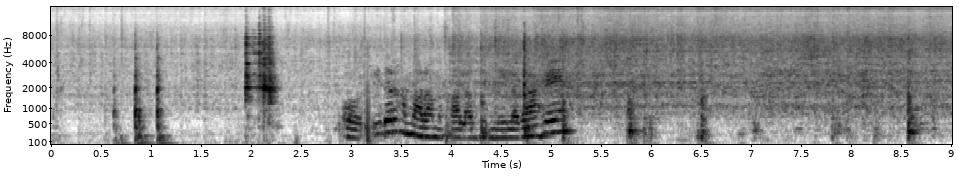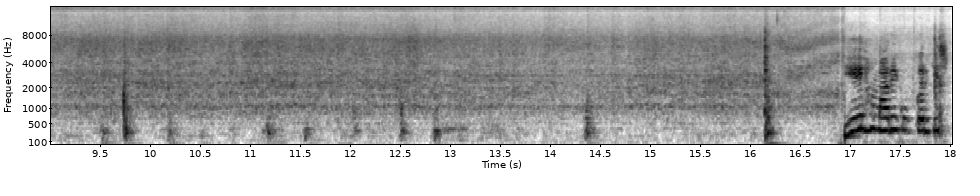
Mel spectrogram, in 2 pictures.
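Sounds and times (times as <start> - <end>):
food sizzling in oil: 0.0 - 18.0
metal spoon scraping a pan: 2.0 - 2.4.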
